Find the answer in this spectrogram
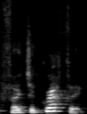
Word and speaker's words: photographic: representation or another version when you add the ic the ick at the end photographic it then changes to the third syllable and you might be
